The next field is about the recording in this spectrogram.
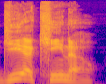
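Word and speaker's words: Giacchino: punchy and good yeah i like michael g aquino or giotina i don't know how you say his name i know it's weird i looked it up one time right we did that on the podcast it's like guiakino honestly um but uh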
